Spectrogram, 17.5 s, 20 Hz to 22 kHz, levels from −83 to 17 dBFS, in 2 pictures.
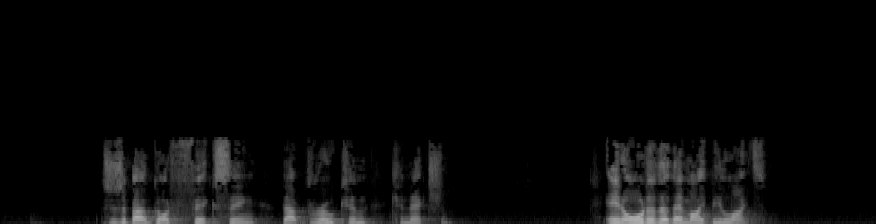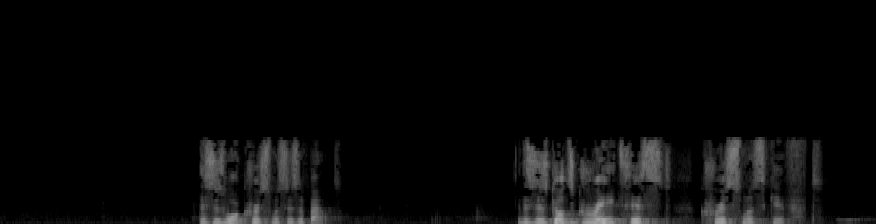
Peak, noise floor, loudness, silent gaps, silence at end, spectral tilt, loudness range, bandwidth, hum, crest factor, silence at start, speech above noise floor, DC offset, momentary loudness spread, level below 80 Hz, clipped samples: -10 dBFS; -76 dBFS; -29 LUFS; none; 0.8 s; -4.5 dB/octave; 11 LU; 8.8 kHz; none; 24 dB; 1.05 s; 47 dB; under 0.1%; 20 LU; -76 dBFS; under 0.1%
